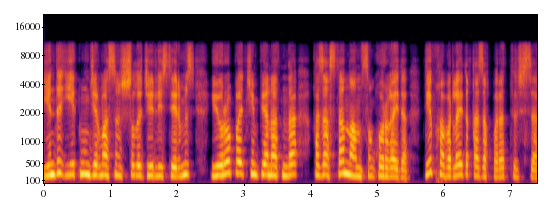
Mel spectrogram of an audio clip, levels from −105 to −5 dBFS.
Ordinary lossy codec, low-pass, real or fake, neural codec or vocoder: none; none; fake; vocoder, 22.05 kHz, 80 mel bands, WaveNeXt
